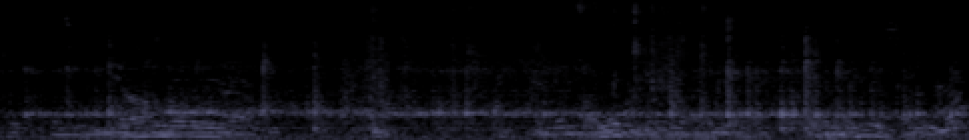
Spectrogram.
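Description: A gummy bear burning in molten potassium chlorate, with quick faint crackles and sputters for a few seconds in the middle, as the sugar reacts. Low voices talk over it and a faint steady tone runs underneath.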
